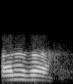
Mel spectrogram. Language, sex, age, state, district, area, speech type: Kashmiri, male, 30-45, Jammu and Kashmir, Bandipora, rural, conversation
